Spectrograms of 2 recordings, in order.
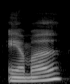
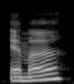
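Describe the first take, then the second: First: The first vowel sounds like 'ah'. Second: The first vowel sounds like 'eh'. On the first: This is the name's actual pronunciation. The speaker calls it right. "but it's like Amma" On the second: The name is being said carelessly. The speaker calls it wrong. "he pronounces it like Emma"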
